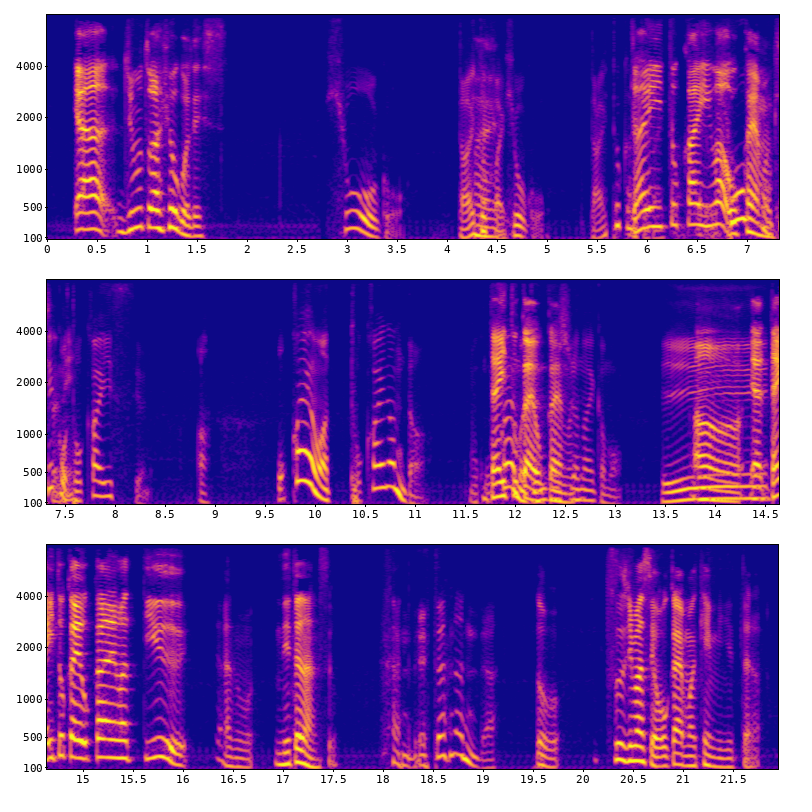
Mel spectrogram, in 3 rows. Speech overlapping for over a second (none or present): present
